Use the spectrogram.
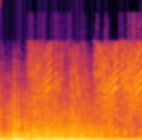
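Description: Blasting spell explosion from Hogwarts Legacy, a loud, low, rumbling boom that fills the short moment with dense, sustained impact energy and no voice over it.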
